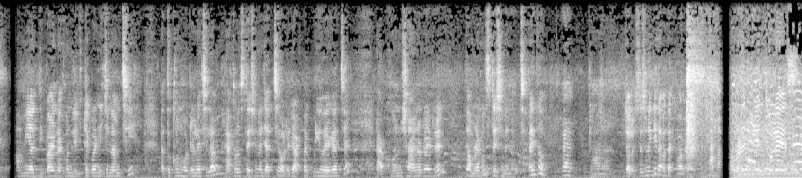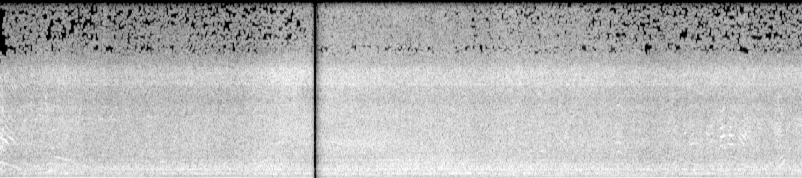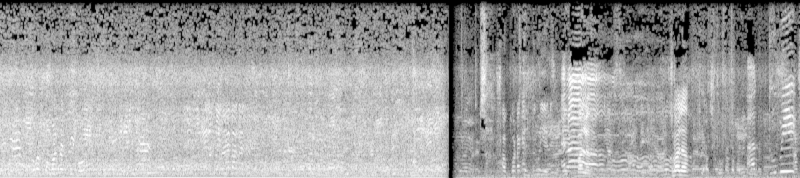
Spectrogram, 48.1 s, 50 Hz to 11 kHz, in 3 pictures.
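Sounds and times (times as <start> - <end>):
diesel generator droning: 14.6 - 42.0
faint voices: 26.4 - 42.0.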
